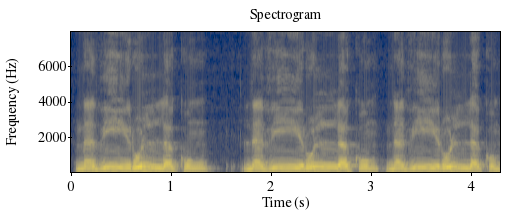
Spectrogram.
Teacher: Nadhirun lakum se convierte en una lam con shadda o ra con shadda. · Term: sin gunna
